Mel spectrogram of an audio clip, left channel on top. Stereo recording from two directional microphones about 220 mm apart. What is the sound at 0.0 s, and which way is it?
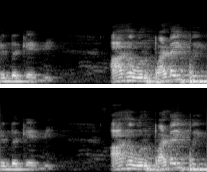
A man's voice, 50° right (ahead or behind).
